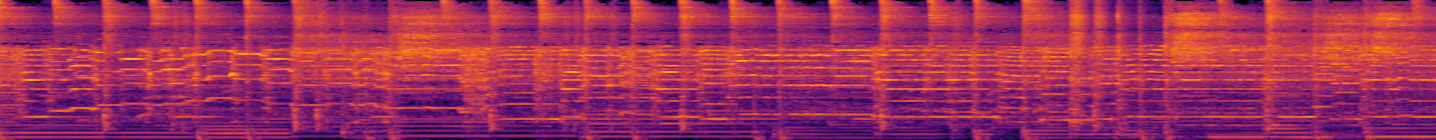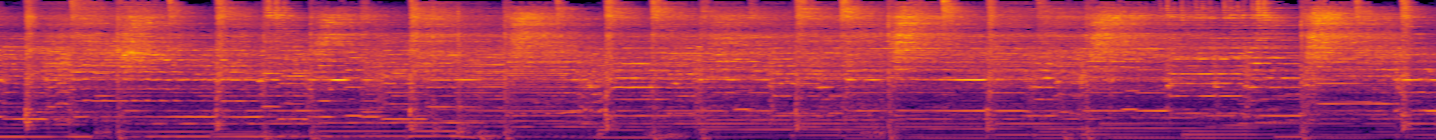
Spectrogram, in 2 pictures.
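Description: Live rock band playing an instrumental passage, with electric guitar over a drum kit and low bass notes, steady and unbroken.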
